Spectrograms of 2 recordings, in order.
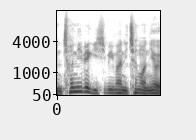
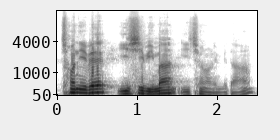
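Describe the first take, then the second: First: 천이백이십이만 read in one smooth go; quick fluent reading. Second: 천이백이십이만 said slowly and deliberately; careful model answer; slow, clear model reading. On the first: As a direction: rattle off 천이백이십이만 at once. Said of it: "이렇게 해야 됩니다". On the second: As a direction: spell out 천이백이십이만 slowly for students. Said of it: "얼마라고 이거". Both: Shown as a demonstration.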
